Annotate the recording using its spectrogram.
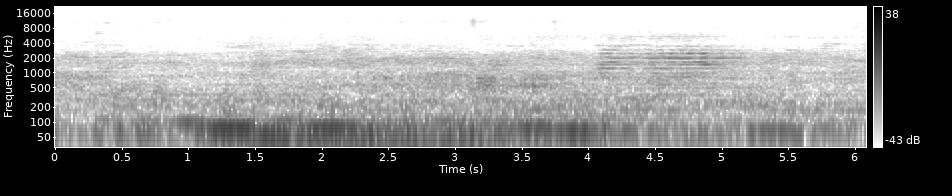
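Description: Street ambience with an uneven low rumble, and a short snatch of music about two-thirds of the way through.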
